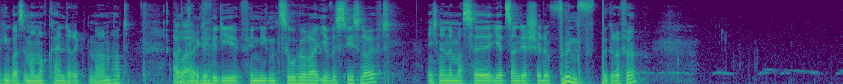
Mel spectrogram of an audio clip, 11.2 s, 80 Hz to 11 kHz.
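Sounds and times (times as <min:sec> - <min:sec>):
speech: 0:00.0 - 0:08.6
pigeon cooing: 0:09.0 - 0:11.2.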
